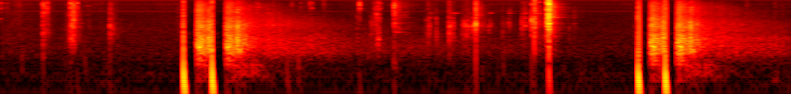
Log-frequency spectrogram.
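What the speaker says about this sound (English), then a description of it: "Nate just shot a couple rounds" Pistol shots fired during a magazine-change reload drill at a range, a pair of sharp, loud cracks, a pause for the reload, then another pair, with fainter distant shots and light clicks between.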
